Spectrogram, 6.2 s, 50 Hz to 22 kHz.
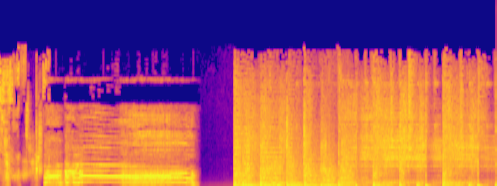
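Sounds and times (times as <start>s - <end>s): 
rooster crowing: 0.6s - 2.6s
upbeat music: 3.0s - 6.1s.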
